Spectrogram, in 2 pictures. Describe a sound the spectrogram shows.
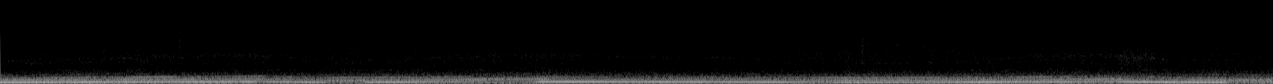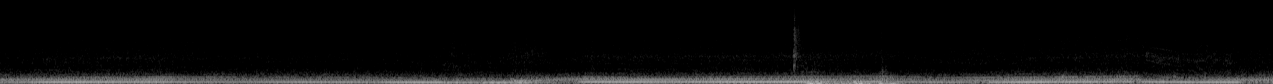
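A truck's diesel engine rumbles steadily, its pitch rising and falling as it shifts gears.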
